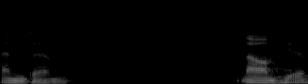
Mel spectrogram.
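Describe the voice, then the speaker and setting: A man speaks with a Danish accent. His pace is fairly slow. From Denmark. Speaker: musician livestreamer. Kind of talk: casual chat. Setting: livestream. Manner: halting.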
